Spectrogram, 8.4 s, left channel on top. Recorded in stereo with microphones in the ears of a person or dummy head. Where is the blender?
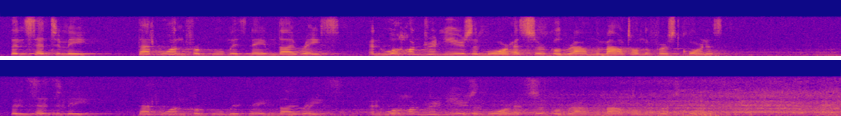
I don't hear a blender.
